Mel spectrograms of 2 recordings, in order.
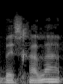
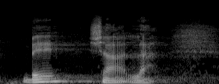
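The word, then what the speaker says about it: Beshalach: se llama balá vesala algunos la han pronunciado como besala pero no es balá be shala b grande e de Ernesto C de casa H de casa pero en inglés J a L A balá sí Amén y significa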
